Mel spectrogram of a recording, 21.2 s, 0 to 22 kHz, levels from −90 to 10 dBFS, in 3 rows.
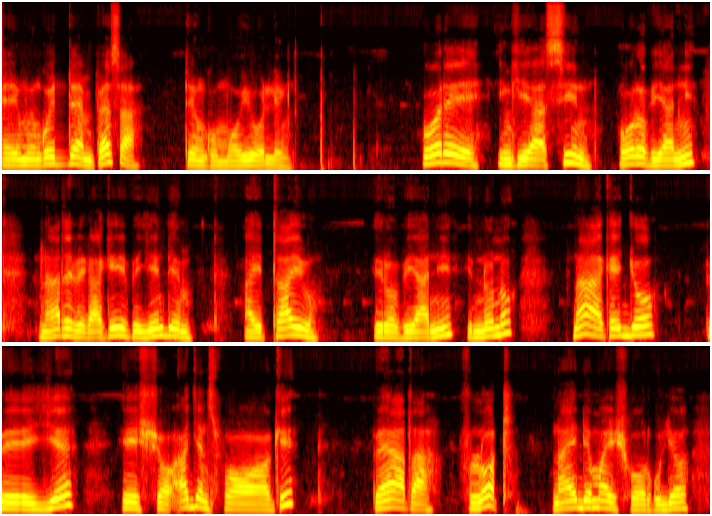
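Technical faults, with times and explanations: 0.53–0.67 s, call audio freeze: the speech halts and the last sound is carried on as a fading buzz or hiss for about 116 ms, then resumes at "e mpesa tenkumoi oleng" with nothing lost, likely because delayed packets left the jitter buffer empty.
6.34–6.87 s, 7.48–8.02 s and 18.25–19.43 s, jitter buffer speed-up: the speech runs about 10%, 10% and 6% fast at unchanged pitch, sounding hurried, as the receiver trims tiny pitch-period slices, roughly 50, 70 and 70 ms in all, to shrink excess buffered delay.
14.28–14.37 s, short stall from a late packet: one sound is held about 68 ms too long with a slight buzz or dip, because the jitter buffer ran dry waiting for a packet and stretched the last sound before continuing from the same point.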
